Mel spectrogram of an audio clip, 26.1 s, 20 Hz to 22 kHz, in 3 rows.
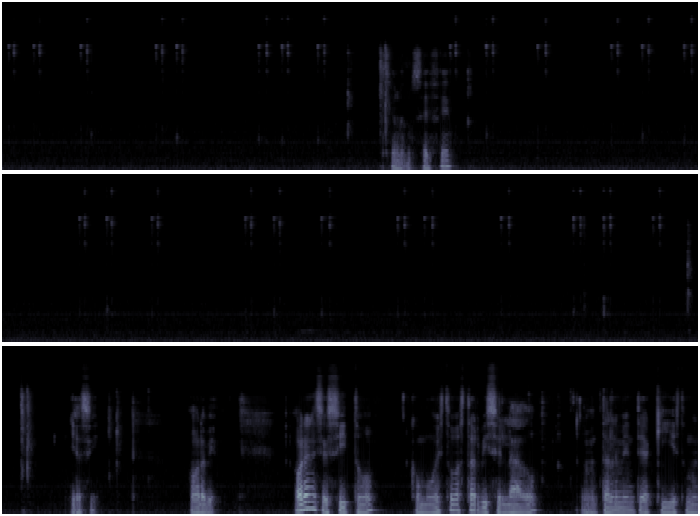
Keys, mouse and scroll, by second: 0.2 shift+right click, 0.5 shift+right click, 1.1 shift+right click, 2.0 shift+right click, 3.3 shift+right click, 3.7 shift+right click, 4.0 shift+right click, 4.8 f, 5.7 right click, 6.1 shift+right click, 6.8 shift+right click, 7.7 shift+right click, 8.1 shift+right click, 8.6 shift+right click, 9.8 shift+right click, 10.1 shift+right click, 10.6 shift+right click, 11.8 shift+right click, 12.2 shift+right click, 12.8 shift+right click, 13.7 shift+right click, 14.1 shift+right click, 15.0 shift+right click, 15.9 shift+right click, 16.3 shift+right click, 16.9 shift+right click, 17.7 f, 18.4-18.8 scroll down 1, 18.8 a, 19.3-24.2 middle drag, 24.5 shift+middle click, 25.0-25.7 shift+scroll up 2.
